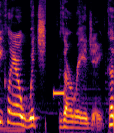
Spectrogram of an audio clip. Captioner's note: beep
